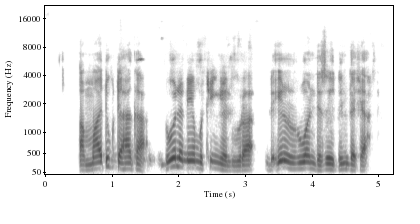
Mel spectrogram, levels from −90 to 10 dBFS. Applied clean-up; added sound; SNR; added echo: neural mask model Resemble Enhance denoiser.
